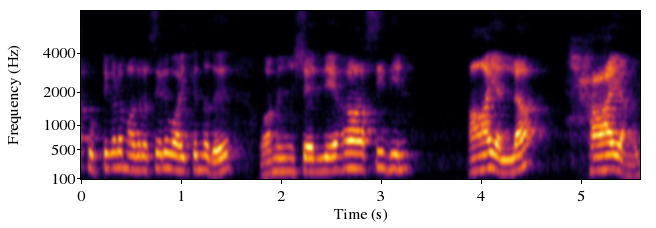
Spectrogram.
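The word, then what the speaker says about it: حسد: മദ്രസയിൽ വായിക്കുന്നത് വമിൻ ശർരി ഹാസിദിൻ, ആയല്ല ഹായാണ്, വാ തുറന്ന് പറയണം, വാ തുറന്ന് പറയണം, ഹാസിദിൻ, വമിൻ ശർരി ഹാസിദിൻ ഇദാ ഹസദ്, ഇദാ ഹസദ്, അസദ് അല്ല, അസദ് എന്ന് പറഞ്ഞാൽ സിംഹമാണ്, ഹസദ് എന്ന് പറഞ്ഞാൽ അസൂയ. അപ്പോൾ അസൂയ എന്ന് പറയുന്നിടത്ത് സിംഹം എന്നർത്ഥം വരും.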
